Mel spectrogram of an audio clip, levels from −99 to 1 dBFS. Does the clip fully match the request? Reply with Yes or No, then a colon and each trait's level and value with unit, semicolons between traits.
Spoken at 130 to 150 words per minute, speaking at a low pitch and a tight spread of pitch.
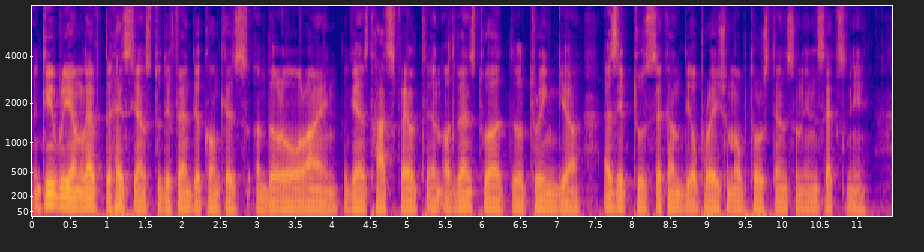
Yes: average, 145 wpm; very low, 75 Hz; narrow, 2.2 semitones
